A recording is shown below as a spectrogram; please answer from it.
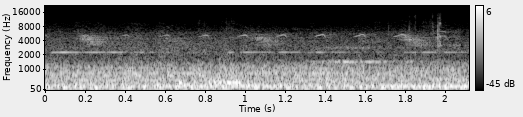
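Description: Outdoor city-street background: a steady low traffic hum with a faint steady high tone and a quick, regular high-pitched chirping, about four or five chirps a second.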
